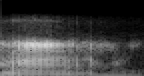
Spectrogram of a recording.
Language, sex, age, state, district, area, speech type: Sanskrit, male, 30-45, Kerala, Ernakulam, rural, conversation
